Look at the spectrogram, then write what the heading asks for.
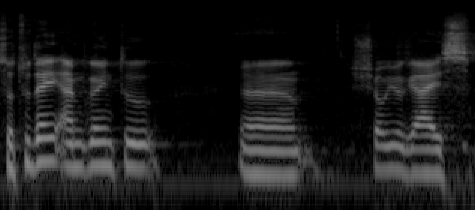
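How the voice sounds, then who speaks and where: The speaker has a Macedonian accent. The recording is very clean, with a silent background. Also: man. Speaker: cybersecurity consultant. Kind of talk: conference talk. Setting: stage with audience. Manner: fast.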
